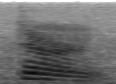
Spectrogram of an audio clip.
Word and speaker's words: turned: that's when it ends so it turned okay turn ends with the D okay another way another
